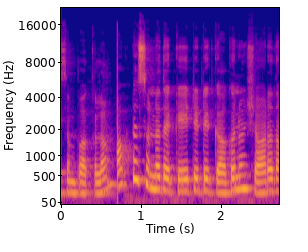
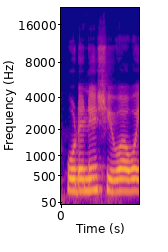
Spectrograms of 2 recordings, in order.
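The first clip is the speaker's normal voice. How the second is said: ordinary delivery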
